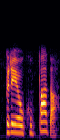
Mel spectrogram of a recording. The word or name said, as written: preocupada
